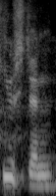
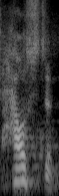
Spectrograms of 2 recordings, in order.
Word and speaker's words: Houston: is another fun one it's not houston in georgia it's houston houston county 196.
